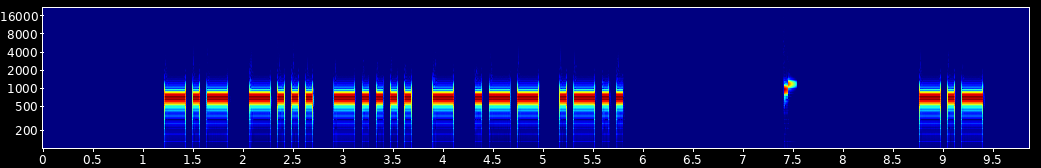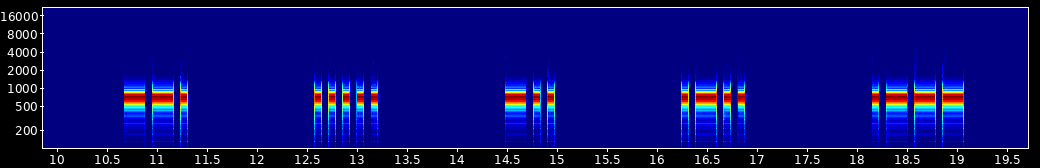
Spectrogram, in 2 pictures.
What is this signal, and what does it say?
Morse code, heard as a keyed tone, about 17 wpm, spaced as for 9 wpm, 700 Hz. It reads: KB6TWL KG5DLJ
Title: USA Call Signs - 6 Characters - 6x Character Spacing - 17wpm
